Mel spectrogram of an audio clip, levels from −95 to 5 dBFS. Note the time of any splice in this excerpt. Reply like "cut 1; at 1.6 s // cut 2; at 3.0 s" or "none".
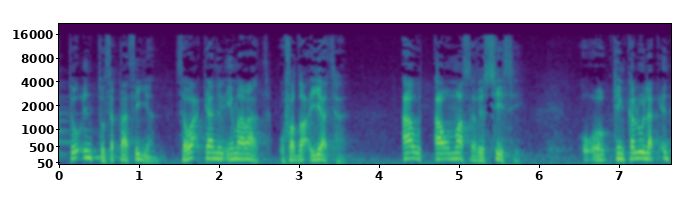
cut 1; at 1.3 s // cut 2; at 2.7 s // cut 3; at 4.5 s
